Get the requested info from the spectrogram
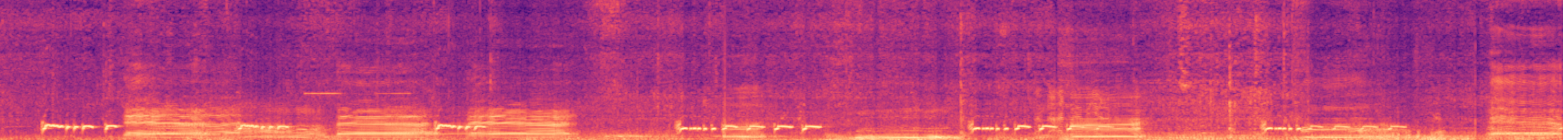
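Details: Dozens of docile cows walking along a country road on their way to the barn, giving long, overlapping, droning moos one after another, broken by bursts of short, repeated chirping notes.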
